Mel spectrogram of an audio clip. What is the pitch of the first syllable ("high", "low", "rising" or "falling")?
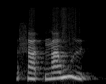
low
